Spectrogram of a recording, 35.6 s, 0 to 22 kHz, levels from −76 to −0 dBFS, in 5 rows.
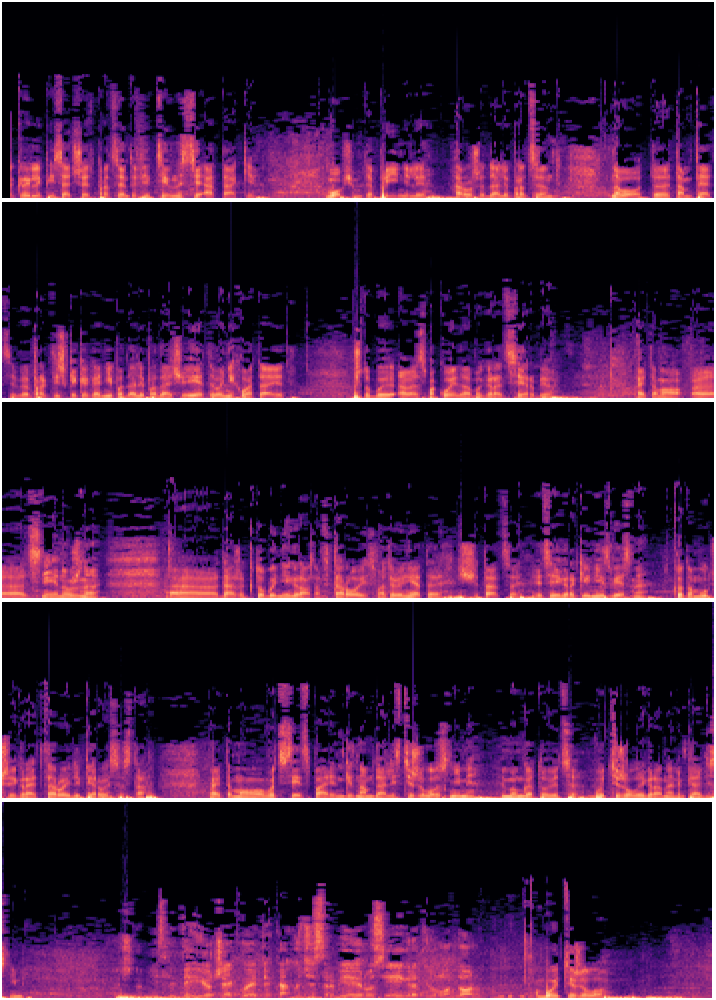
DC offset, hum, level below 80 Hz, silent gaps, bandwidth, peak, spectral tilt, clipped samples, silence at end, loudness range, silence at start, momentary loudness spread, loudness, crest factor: under 0.1%; none; -20 dBFS; none; 13.5 kHz; 0 dBFS; -4.5 dB/octave; 0.3%; 0 s; 2 LU; 0.1 s; 7 LU; -17 LUFS; 16 dB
